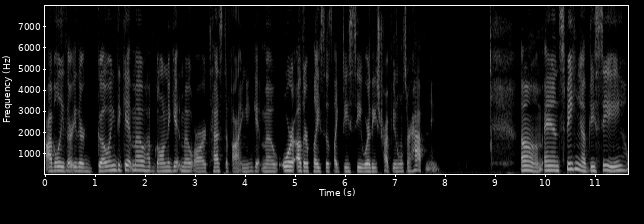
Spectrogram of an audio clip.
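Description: A hoarse woman hosting a solo commentary podcast, talking conversationally with frequent fillers and pauses. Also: medium pitch, fairly bright tone, no echo, clean studio sound. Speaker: podcast host.

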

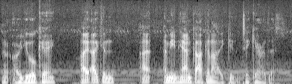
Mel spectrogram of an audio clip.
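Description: A man's voice: sits low, animated, a little fast, a little hiss or hum. An actor playing a stalwart, protective military man in an audio drama, earnest and a little stiff. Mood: concerned.

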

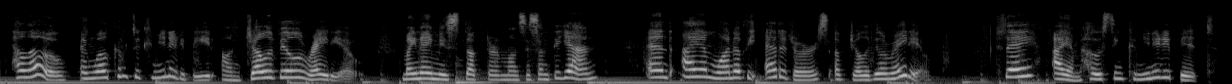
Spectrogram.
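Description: A woman hosting a community radio interview, friendly and a little nervous and excited. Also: high voice, normal speed, soft background music. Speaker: podcast host.

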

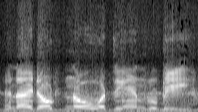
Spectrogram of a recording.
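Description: An actor playing a chatty, fretful old factory worker in a classic radio drama, rambling in a folksy way. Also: male voice, a little slow, muffled recording. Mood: resigned, musing. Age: older. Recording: noisy old radio recording, vehicle rumble.

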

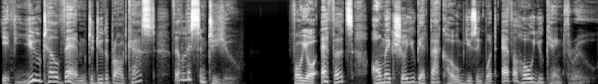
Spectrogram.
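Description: A man voicing a smug scheming male rebel leader who taunts in a high, theatrical tone. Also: huge pitch swings, normal speed, creaky, a little mellow, dry recording, clean studio sound, exaggerated voice. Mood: taunting. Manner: gloating, theatrical, high mocking tone.

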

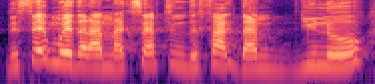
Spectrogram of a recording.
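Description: A Nigerian woman co-hosts a casual podcast in a bright, forceful voice that sits a little high. She teases her co-host, drops slang freely and breaks into laughter often. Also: fast talker. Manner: playful, teasing, laughs often, slang-heavy. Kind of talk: casual chat.

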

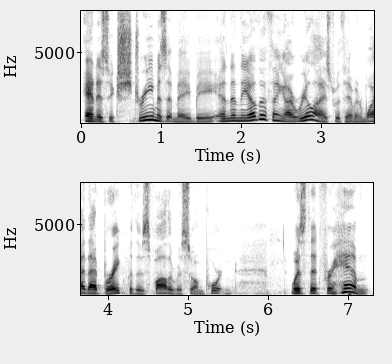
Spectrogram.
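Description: A man's voice: fairly high pitch, expressive, fairly quick, creaky. A man talking earnestly and reflectively in a conversational religious podcast, often rephrasing a point for emphasis. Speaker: audio drama writer discussing his work.

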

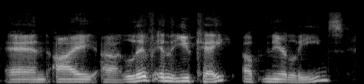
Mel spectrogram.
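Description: A man's voice: mid-range voice, lively intonation, takes it slowly, a bit bright, dry recording, clean studio sound. A man, a guest coach giving casual, friendly interview answers full of fillers. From Texas, USA. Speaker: guest, online marketing coach. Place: lives near Leeds, UK.

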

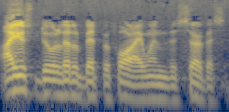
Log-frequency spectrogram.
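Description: An actor playing an affable middle-aged marooned man in a 1950s radio drama, talking in a conversational, expressive way. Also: lowish voice, racing, lightly acted. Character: middle-aged marooned male castaway, affable, settled, protective husband. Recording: dull vintage radio recording.

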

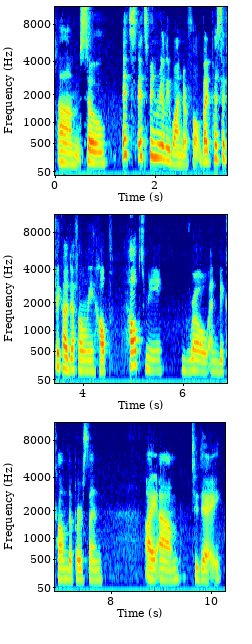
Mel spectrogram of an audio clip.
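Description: Reflective woman from Iran, lowish voice. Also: measured pace. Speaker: dietitian guest. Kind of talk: conversational interview.

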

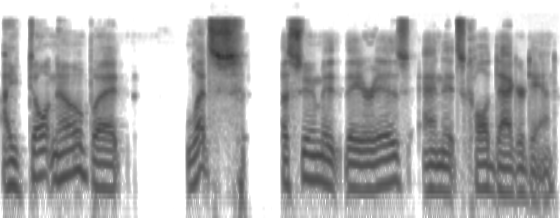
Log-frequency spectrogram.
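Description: A man's voice: fairly low pitch, slow pace, no room sound, clean studio sound. A man co-hosting a podcast, talking in an easygoing, joking way. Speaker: podcast co-host. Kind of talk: casual podcast chat.

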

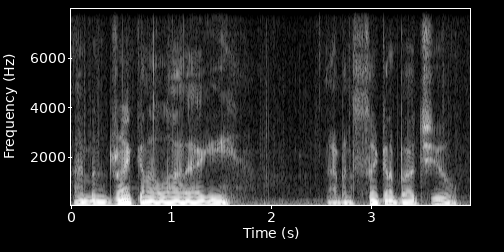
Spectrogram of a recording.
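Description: An actor playing a boozy, lovesick, washed-up nightclub owner in an old radio crime drama, rambling and maudlin. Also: male voice, low-pitched, fairly even intonation, normal speed, mellow. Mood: bitter, lovesick.

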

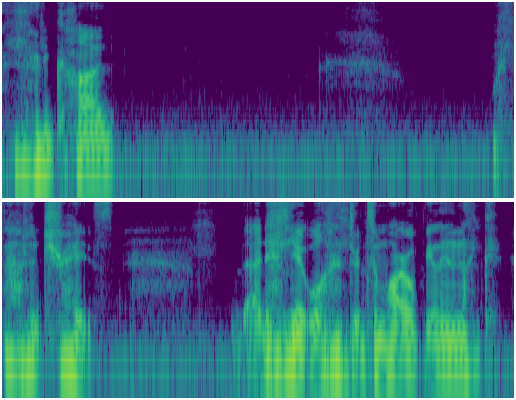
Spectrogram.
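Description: Man acting a husky, breathy low-voiced delinquent bully. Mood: dejected, bitter. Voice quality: husky, breathy, often dropping to a whisper. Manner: halting, swearing, coughing between phrases. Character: sadistic delinquent school bully, lovesick, defensive and pathetic. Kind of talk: boyfriend ASMR audio roleplay.

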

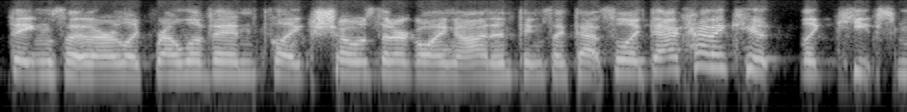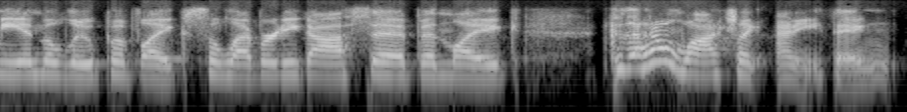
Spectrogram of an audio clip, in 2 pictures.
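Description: A woman's voice: mid-range voice, a little fast, no echo, lo-fi sound. A congested woman co-hosting a podcast, talking casually with laughter and swearing. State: congested, stuffy nose. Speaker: podcast co-host.

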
